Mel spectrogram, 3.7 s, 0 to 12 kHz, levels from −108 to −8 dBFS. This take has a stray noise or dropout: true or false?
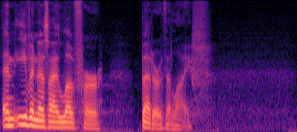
false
